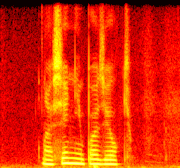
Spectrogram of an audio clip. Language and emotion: Russian, neutral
